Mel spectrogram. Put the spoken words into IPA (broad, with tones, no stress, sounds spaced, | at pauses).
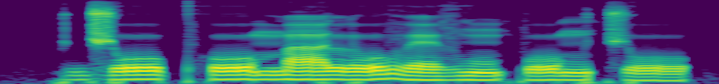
d͡ʒ oː˨ pʰ oː˨ m a˨ l o˨˦ β ɛ˨ v ũ˨ p oː˨ ŋ t͡ʃ oː˨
